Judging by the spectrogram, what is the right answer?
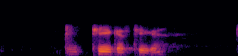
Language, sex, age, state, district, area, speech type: Hindi, male, 18-30, Uttar Pradesh, Varanasi, urban, conversation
